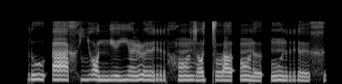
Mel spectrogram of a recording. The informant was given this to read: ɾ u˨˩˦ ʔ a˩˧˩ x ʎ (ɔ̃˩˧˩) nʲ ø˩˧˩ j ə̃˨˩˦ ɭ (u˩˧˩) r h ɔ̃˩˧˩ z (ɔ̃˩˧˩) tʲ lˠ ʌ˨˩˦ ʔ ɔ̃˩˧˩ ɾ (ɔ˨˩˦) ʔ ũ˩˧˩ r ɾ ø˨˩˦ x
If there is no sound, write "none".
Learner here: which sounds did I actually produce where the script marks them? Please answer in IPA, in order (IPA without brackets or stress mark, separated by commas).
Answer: ɔ˩˧˩, ø˩˧˩, ɔ˩˧˩, ɵ˨˩˦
